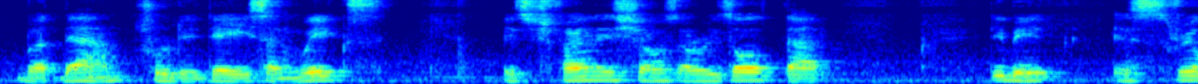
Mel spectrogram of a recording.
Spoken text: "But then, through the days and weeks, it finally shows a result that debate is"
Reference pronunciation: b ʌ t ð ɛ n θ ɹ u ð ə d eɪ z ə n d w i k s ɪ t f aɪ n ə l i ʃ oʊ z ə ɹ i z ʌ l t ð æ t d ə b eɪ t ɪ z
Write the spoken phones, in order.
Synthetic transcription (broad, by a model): b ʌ t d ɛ n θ ɹ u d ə d eɪ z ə n w i k s ɪ t f aɪ n ə l i ʃ oʊ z ə ɹ i z ʌ l t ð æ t d ə b eɪ t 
